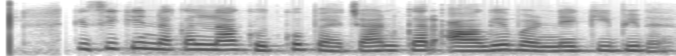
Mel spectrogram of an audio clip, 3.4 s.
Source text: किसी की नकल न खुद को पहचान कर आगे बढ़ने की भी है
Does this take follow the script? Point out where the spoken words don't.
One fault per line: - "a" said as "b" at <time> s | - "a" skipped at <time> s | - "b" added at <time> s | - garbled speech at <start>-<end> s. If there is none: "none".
none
